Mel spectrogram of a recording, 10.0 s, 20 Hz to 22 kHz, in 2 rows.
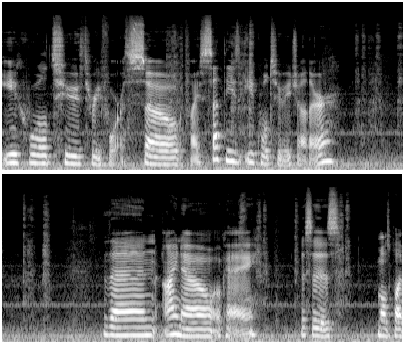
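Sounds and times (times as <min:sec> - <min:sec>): pen scratching on paper: 0:02.0 - 0:03.3, 0:04.4 - 0:05.6, 0:07.9 - 0:09.4.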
